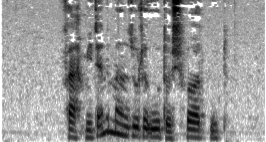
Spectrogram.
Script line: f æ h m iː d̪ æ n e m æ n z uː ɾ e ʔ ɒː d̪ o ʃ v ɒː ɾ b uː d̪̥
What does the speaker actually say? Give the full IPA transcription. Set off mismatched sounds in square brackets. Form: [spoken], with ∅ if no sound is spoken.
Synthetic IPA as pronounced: f æ h m iː d̪ æ n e m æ n z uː ɾ e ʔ [uː] d̪ o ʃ v ɒː ɾ b uː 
